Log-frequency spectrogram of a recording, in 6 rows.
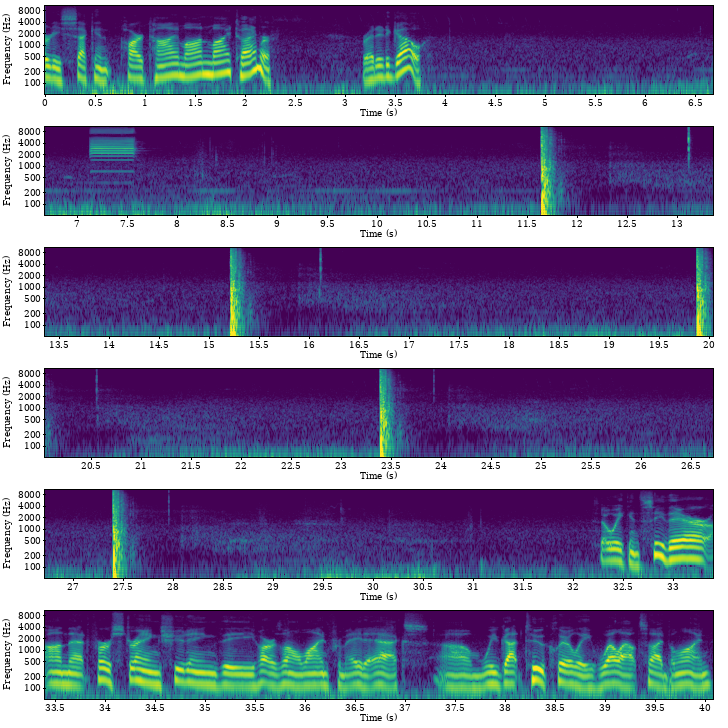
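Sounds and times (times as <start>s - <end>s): pistol shots: 11.6s - 12.7s, 15.2s - 16.3s, 19.8s - 20.9s, 23.4s - 24.4s, 27.4s - 28.5s.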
